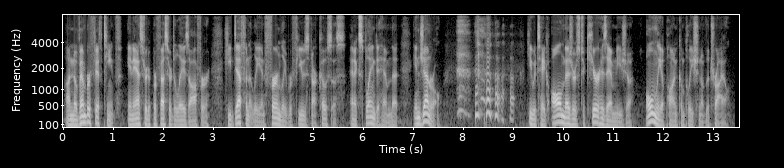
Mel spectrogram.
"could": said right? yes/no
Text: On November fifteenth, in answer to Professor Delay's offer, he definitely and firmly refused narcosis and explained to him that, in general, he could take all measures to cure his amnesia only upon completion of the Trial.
no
